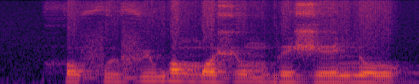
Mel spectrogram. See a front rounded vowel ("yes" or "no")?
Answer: yes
